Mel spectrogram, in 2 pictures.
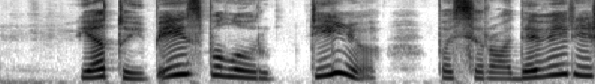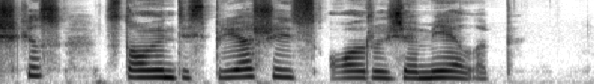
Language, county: Lithuanian, Vilnius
